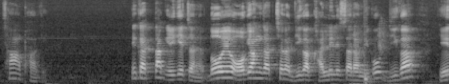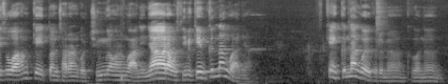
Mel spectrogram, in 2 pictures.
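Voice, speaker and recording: A man preaching a sermon as pastor, speaking lively and acting out quoted lines in voices. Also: a little high, fairly quick. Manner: lively, acts out quoted speech in character voices.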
